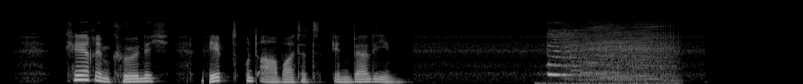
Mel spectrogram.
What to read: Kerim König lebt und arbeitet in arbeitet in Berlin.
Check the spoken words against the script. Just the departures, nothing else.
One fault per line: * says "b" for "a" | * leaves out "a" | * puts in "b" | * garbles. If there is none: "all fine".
* leaves out "arbeitet in"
